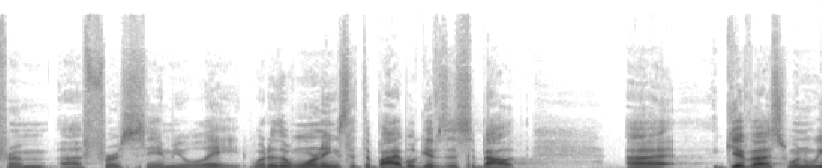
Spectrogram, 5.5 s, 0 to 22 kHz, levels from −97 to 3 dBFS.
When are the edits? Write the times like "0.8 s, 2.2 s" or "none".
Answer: none

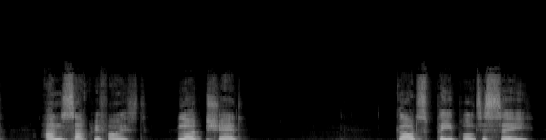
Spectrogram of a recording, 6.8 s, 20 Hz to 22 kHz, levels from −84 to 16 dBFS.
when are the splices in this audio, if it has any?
2.2 s, 2.6 s, 5.9 s

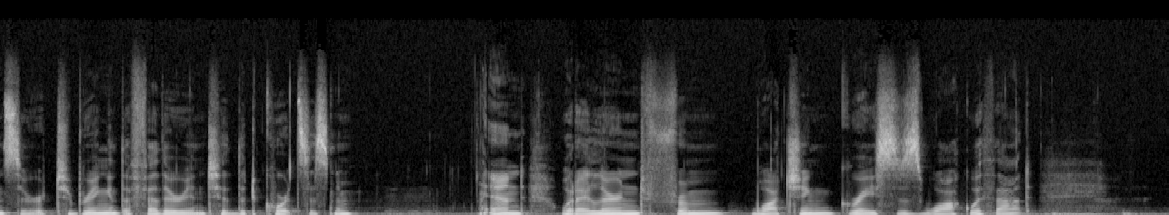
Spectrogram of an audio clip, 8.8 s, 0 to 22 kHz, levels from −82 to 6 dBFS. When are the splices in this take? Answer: none

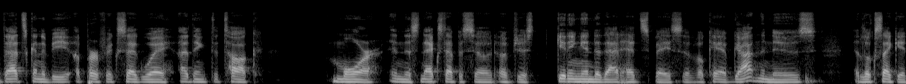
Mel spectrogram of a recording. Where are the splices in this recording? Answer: none

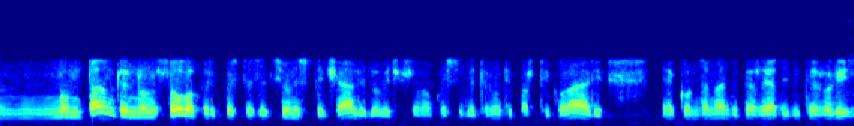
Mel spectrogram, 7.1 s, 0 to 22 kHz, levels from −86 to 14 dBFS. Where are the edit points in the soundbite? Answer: none

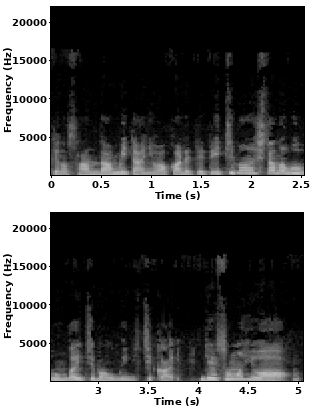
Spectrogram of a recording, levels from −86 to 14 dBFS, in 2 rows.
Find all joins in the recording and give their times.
3.9 s

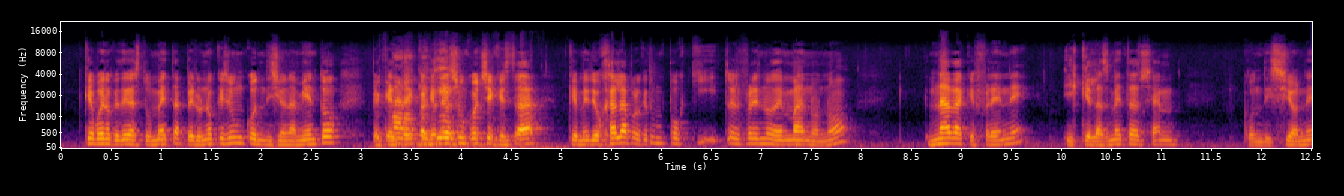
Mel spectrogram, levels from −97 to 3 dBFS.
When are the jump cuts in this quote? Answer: 5.9 s, 9.9 s, 10.8 s

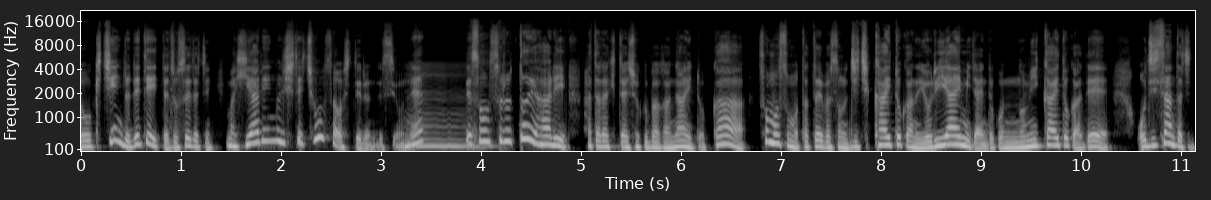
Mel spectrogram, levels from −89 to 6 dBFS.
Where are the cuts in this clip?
1.4 s

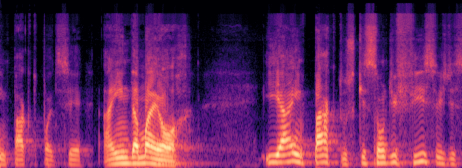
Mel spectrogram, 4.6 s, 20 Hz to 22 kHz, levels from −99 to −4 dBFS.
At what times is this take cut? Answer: 0.9 s

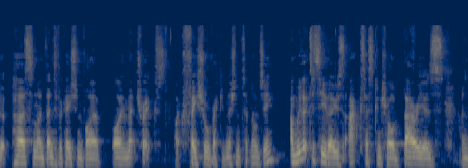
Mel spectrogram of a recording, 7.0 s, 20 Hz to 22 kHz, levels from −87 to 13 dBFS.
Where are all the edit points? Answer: 2.6 s, 4.3 s

